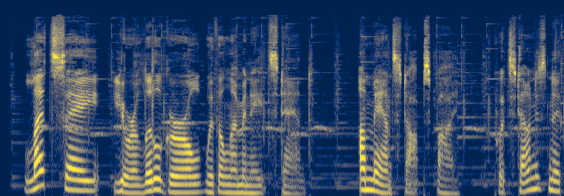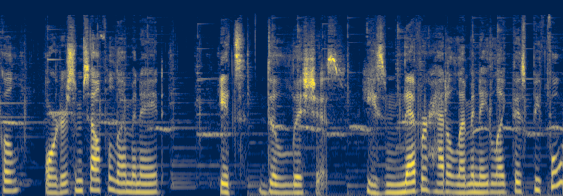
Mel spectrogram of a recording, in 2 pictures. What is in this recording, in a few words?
Commercial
